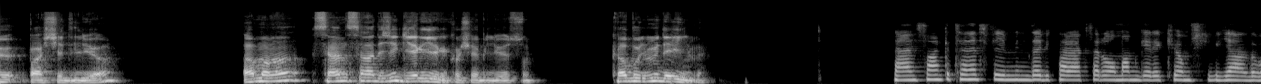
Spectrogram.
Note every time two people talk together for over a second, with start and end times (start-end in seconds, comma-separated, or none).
none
